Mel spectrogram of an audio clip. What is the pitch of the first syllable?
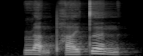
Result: low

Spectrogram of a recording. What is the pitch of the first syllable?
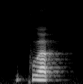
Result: low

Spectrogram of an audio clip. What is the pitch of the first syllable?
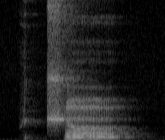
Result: falling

